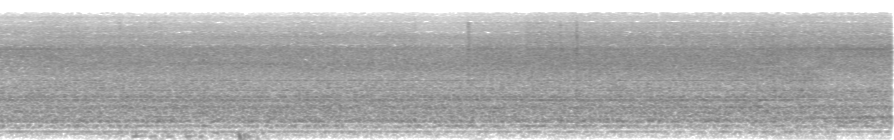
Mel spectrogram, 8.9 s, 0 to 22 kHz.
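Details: Micro-hydro turbine at about 116 psi with new hoses, restarted after a not-fully-open valve kept it from spinning up: a steady rushing hiss of water jets over an even whir. Running normally.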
